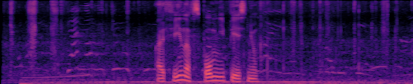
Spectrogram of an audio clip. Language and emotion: Russian, neutral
